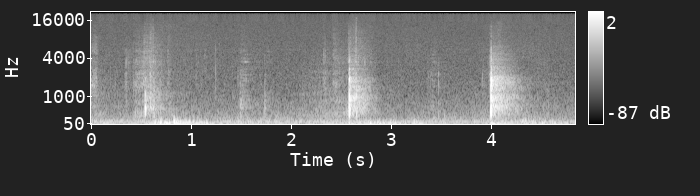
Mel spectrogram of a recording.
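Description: A knife cutting potatoes and Brussels sprouts on a board, three spaced, sharp, close chops with faint softer taps between them.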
